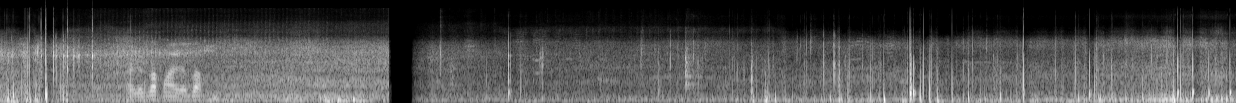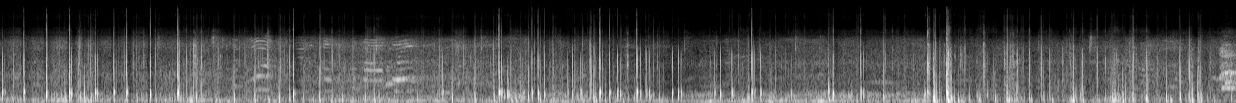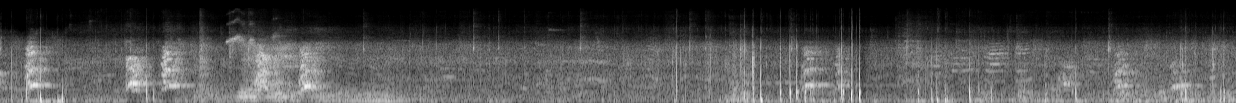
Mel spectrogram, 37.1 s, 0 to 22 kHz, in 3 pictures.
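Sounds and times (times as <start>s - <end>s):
wind rushing over microphone: 0.0s - 1.3s, 2.0s - 3.9s, 7.2s - 29.8s
phone and bike rattling: 4.5s - 37.0s.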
